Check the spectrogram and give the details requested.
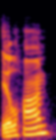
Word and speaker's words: Ilhan: I know her last name is Omar, but is her first name pronounced Ilhan?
